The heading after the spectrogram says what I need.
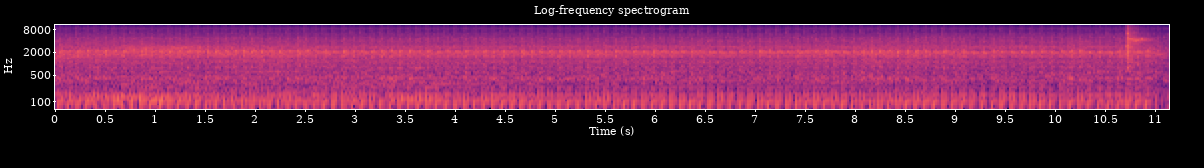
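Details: Yamaha Mio Sporty single-cylinder scooter after a rebuild with a 200 oversize piston and worn camshaft and rockers repaired without replacement. Steady idle with a faint light tap on each beat. The mechanic attributes the slight internal knock to a slightly worn connecting rod.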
